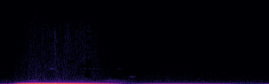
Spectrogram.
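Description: A steady low hum that swells loud for most of the first second, with a faint hiss over it, then falls back to a softer level.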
